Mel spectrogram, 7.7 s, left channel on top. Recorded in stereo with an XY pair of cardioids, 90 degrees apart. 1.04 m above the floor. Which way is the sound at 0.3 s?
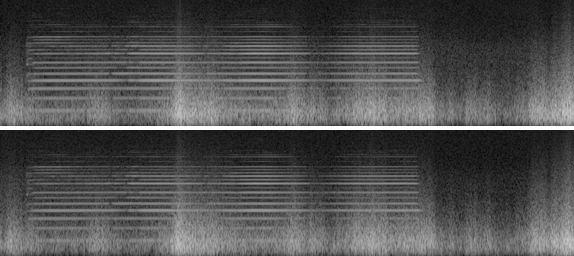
20° left.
